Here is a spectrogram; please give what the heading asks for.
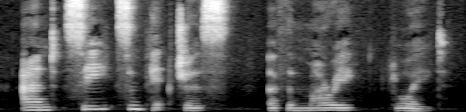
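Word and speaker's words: Mari Lwyd: see some pictures of the Mary Lloyd. I'm not very good at Welsh at all, but it's spelt Marylwyd.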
